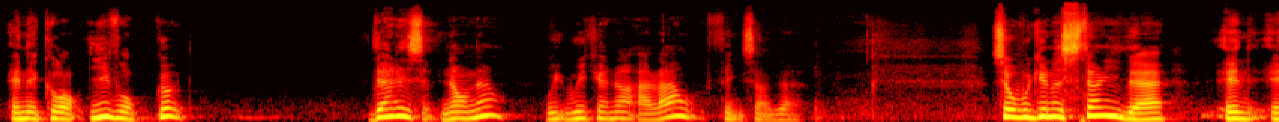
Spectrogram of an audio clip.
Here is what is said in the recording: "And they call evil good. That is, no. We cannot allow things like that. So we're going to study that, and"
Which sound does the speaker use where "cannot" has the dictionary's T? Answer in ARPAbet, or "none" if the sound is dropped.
T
